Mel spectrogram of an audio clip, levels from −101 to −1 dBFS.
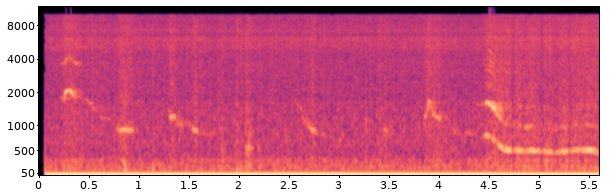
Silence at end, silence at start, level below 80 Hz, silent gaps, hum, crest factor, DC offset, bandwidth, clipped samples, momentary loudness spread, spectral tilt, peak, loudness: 0 s; 0.05 s; -34 dBFS; none; none; 18 dB; 40%; 12 kHz; under 0.1%; 11 LU; -3 dB/octave; 0 dBFS; -19 LUFS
